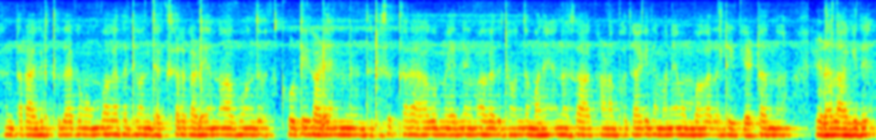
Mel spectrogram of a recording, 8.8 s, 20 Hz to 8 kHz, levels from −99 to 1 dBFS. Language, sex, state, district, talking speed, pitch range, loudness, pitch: Kannada, male, Karnataka, Dharwad, 115 wpm, 135-140 Hz, -17 LUFS, 140 Hz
